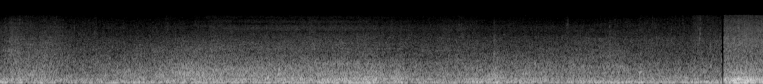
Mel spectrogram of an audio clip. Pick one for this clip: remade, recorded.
recorded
